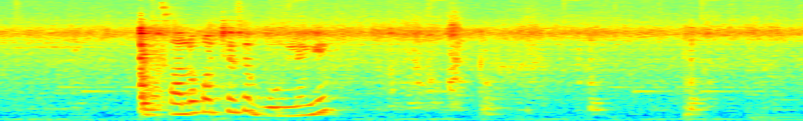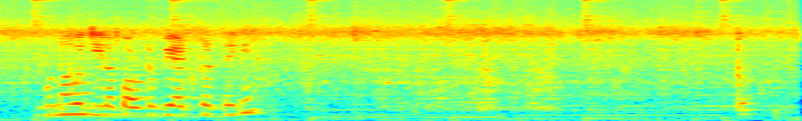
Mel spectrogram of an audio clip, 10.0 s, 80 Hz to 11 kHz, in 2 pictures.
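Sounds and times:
onion and spices sizzling in oil: 0:00.0 - 0:10.0
wooden spatula scraping pan: 0:02.1 - 0:04.5, 0:06.2 - 0:10.0.

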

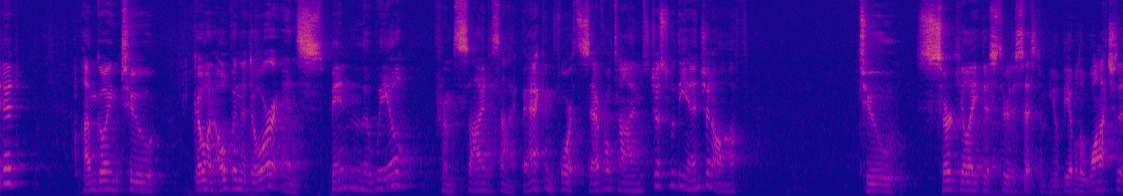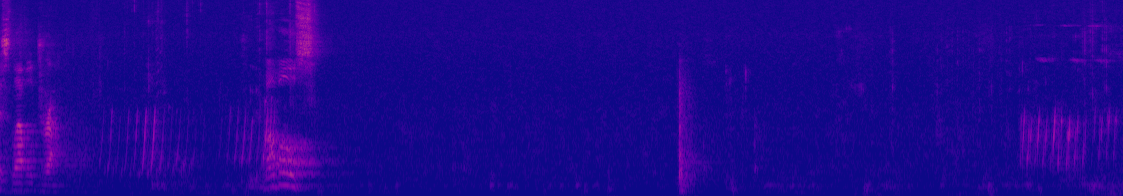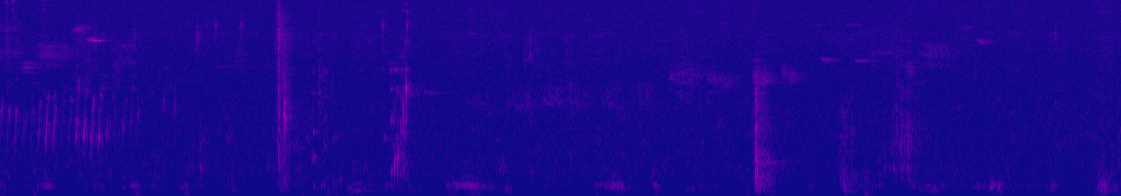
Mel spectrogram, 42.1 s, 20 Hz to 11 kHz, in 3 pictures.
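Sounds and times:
fluid gurgling and bubbling: 0:15.0 - 0:17.5, 0:25.7 - 0:33.5.

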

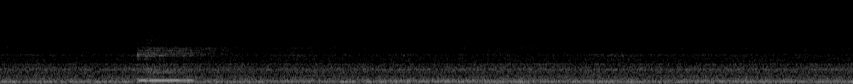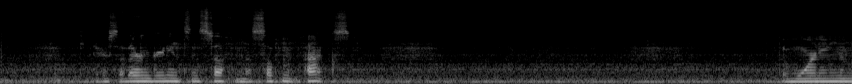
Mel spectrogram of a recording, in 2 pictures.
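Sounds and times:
car idling with air conditioner: 0:00.0 - 0:17.0.

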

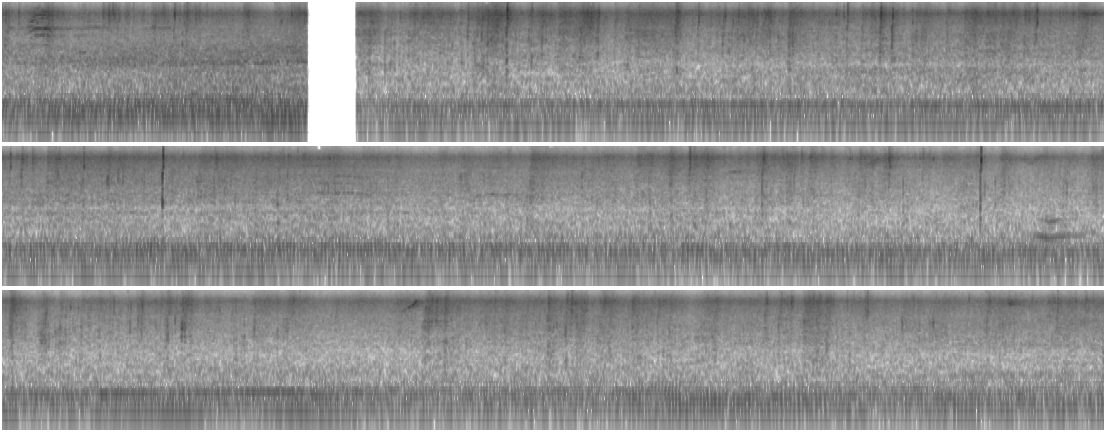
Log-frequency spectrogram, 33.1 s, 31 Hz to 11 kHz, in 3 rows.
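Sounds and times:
outdoor background hum: 0:00.0 - 0:03.0, 0:03.6 - 0:33.0.

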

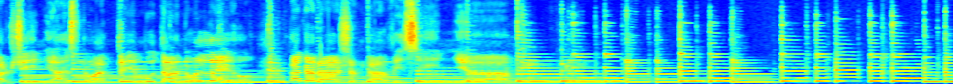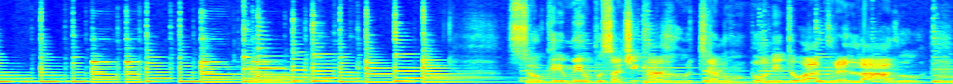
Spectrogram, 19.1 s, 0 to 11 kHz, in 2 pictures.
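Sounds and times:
person singing: 0:00.0 - 0:08.1, 0:10.2 - 0:19.0
ukulele strumming: 0:00.0 - 0:19.0.

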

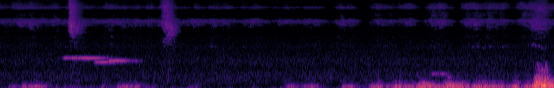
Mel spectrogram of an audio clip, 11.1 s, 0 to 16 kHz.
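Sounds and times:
faint steady tone: 0:00.0 - 0:11.0
steady high hiss: 0:00.0 - 0:11.0.

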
